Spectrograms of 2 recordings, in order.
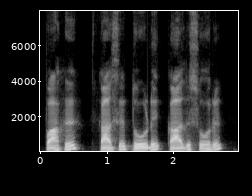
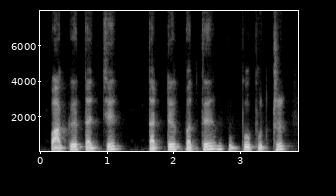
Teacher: உங்கிற ஓசையுடைய வல்லின மெய்யெழுத்துக்கள் வந்துட்டு நமக்கு அரை மாத்திரையாக ஒலிக்கும் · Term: குற்றியல் உகரம்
